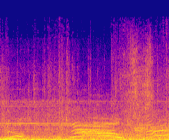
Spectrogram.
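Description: Metal twists and shrieks inside a roaring airplane turbine engine mounted on the concrete floor of a warehouse as a man is sucked into its fan blades, with wavering, groaning tones that bend up and sag down in pitch over a loud, steady rumble of machinery.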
